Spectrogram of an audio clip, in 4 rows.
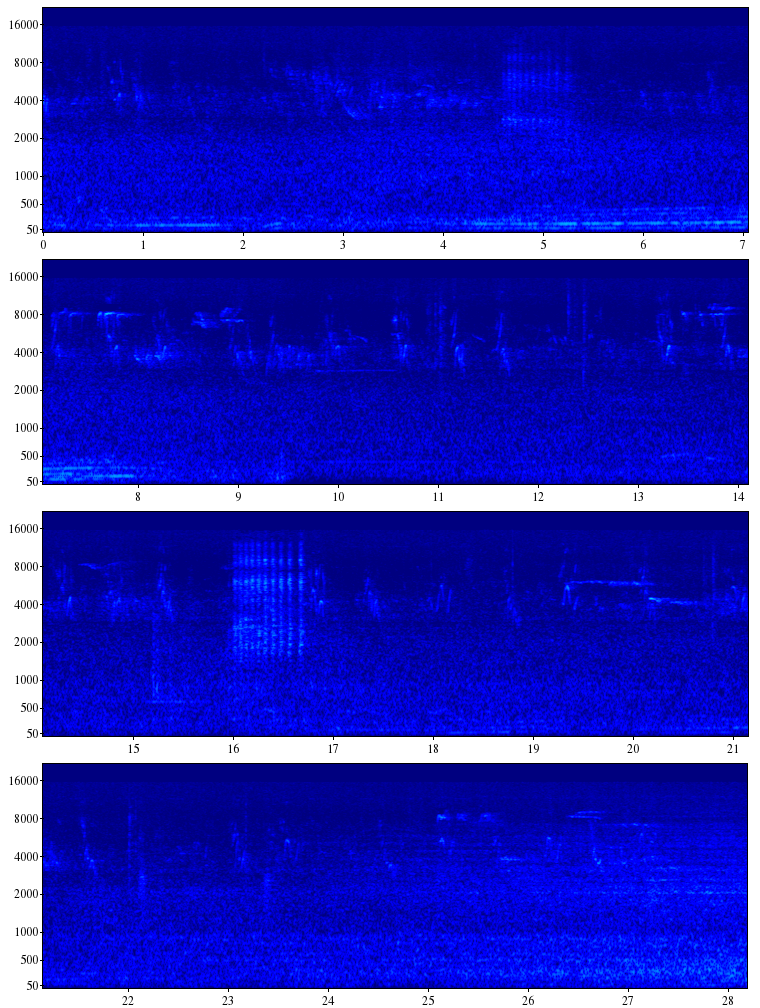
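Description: Birds chirping over faint outdoor noise while a Class 47 diesel locomotive running light approaches, its engine growing louder over the last few seconds. A low pitched drone sounds for the first eight seconds, and there is a brief hiss about sixteen seconds in.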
